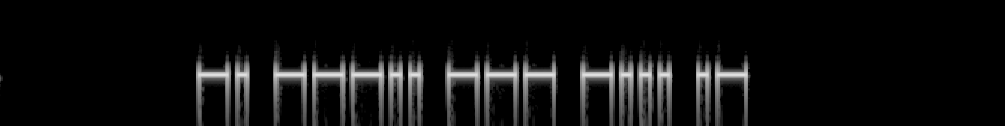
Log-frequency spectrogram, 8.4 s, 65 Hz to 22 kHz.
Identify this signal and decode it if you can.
Morse code, heard as a keyed tone, about 16 wpm, 700 Hz. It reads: N8OBA
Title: USA Call Signs - 5 Characters - Repeated 3x - 15wpm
